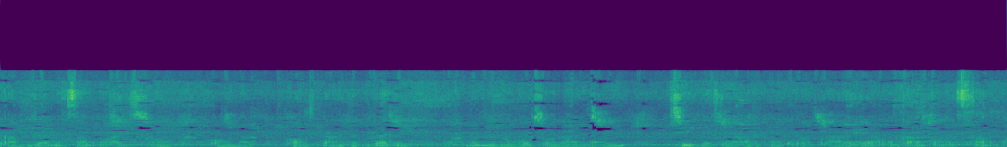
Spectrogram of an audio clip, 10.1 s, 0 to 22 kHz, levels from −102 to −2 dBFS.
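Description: Throughout the speech, the treble sounds synthetic and stops completely at 11.5 kHz. Sibilants turn gritty and lispy, with a metallic sheen. This is likely HE-AAC compression at a very low bitrate, around 12 kbps. The upper band is rebuilt from copied lower bands, so its harmonics do not line up.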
